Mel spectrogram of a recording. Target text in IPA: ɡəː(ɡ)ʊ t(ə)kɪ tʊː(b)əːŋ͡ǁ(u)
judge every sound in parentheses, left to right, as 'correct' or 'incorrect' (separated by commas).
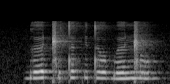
incorrect, correct, correct, correct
